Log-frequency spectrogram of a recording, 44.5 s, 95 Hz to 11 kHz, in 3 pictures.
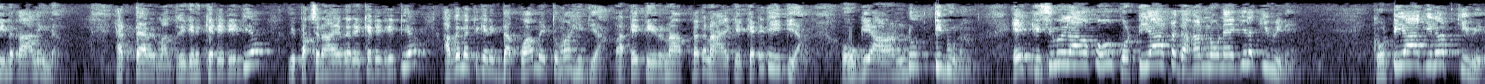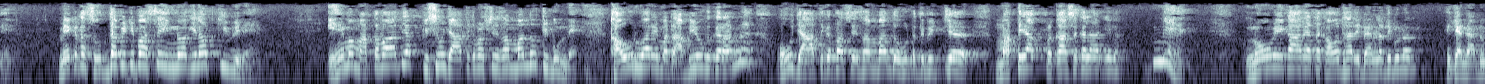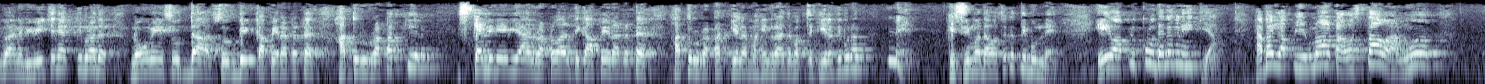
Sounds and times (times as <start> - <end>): Male speech, man speaking: 0.0 - 13.0, 13.8 - 17.5, 18.2 - 26.7, 27.3 - 44.3
Narration, monologue: 0.0 - 44.5.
